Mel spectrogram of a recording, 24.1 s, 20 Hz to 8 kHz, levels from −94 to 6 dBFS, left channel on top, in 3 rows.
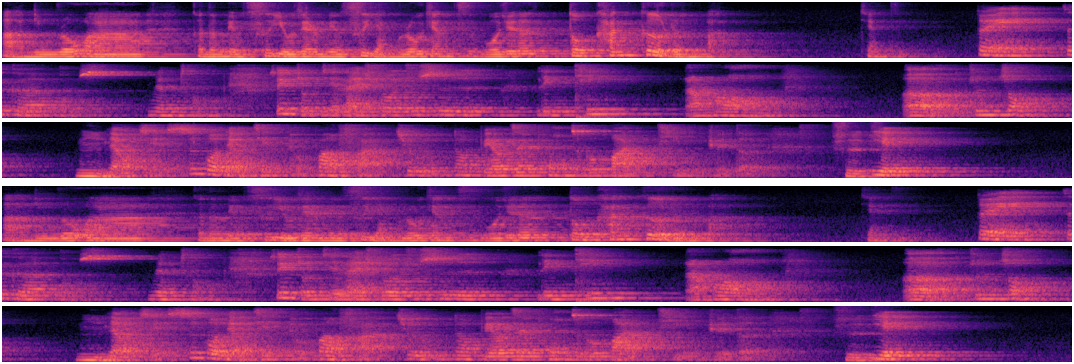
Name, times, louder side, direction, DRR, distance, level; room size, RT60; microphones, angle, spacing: voice 1, 0.0-5.5 6.5-6.7 16.6-16.9 22.3-22.6, left 3 dB, 45° left, 6 dB, 0.4 m, -26 dB
voice 2, 7.3-7.7 8.0-8.8 9.1-12.7 13.2-14.0 14.8-15.7 16.8-22.0 22.6-22.7, equal, 25° left, -3 dB, 0.9 m, -30 dB
4.3 x 2.7 x 4.4 m, 1.4 s
head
